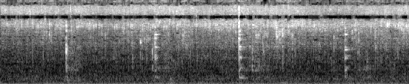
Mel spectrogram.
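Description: Meat being basted in hot, bubbling fat: a steady, close sizzle and crackle runs throughout, with a few sharp spoon clicks against the pan at irregular intervals, and no voices.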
